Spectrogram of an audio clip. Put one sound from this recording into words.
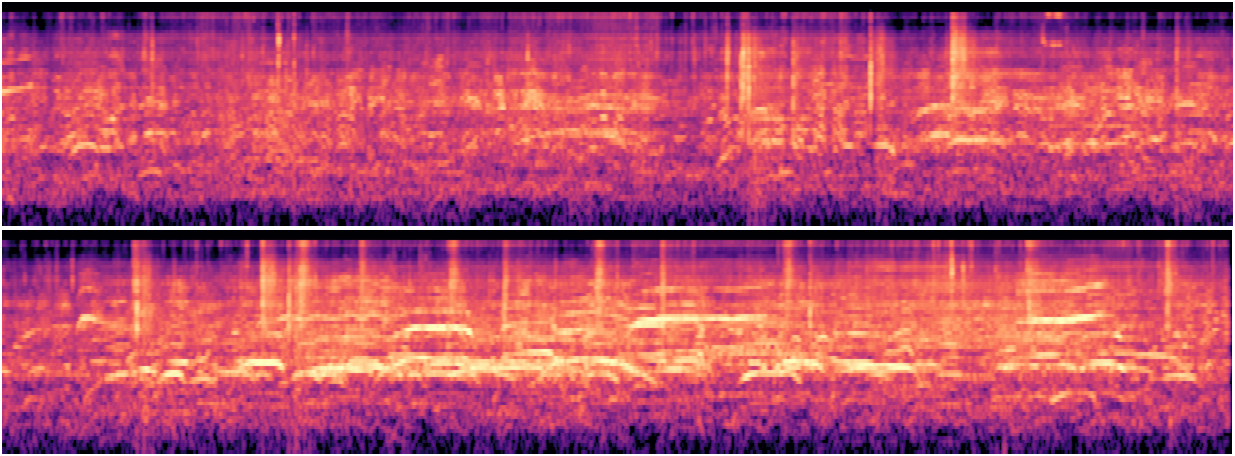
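A big bonfire crackles and pops.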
